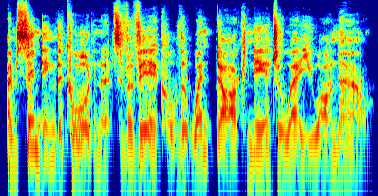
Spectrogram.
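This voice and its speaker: A man's voice: lowish voice, expressive, fairly quick, vocal fry, sharp tone, slightly rough, full character voice. A man voicing a courteous, composed artificial intelligence that runs a taxi fleet, speaking in formal, precise, butler-like phrases for a video game. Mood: composed, informative. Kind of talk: scripted video game voice acting.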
